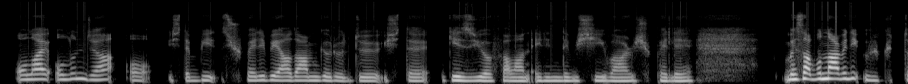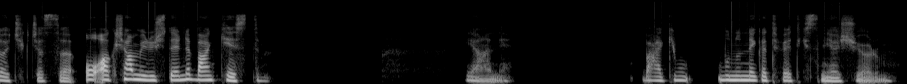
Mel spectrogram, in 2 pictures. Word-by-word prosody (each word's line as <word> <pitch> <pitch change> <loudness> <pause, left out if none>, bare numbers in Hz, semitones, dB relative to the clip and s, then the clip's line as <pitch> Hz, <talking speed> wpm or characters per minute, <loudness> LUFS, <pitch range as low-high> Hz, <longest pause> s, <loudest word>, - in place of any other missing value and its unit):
olay 235 +2 +2
olunca 225 -2 -1 0.2
o 185 -1 -6 0.2
işte, 170 -1 -8
bir 190 -3 -3
şüpheli 190 0 -3
bir 185 -2 +2
adam 180 0 +1
görüldü, 170 -2 -2
işte, 165 -2 -5 0.2
geziyor 175 -2 +3
falan 165 0 0
elinde 170 0 0
bir - - -2
şey 175 0 -3
var 165 0 0
şüpheli. 165 0 -2 0.9
Mesela, 235 +3 +7
bunlar 260 0 +9
beni 265 +1 +2
ürküttü 190 -1 -6
açıkçası. 155 -3 -6
O 225 - +3
akşam 230 +2 +4
yürüyüşlerini 205 +3 +1
ben 205 0 +4
kestim. 175 -5 -4 1.9
Yani. 80 -1 -7 1.3
Belki 180 +1 -5
b 190 - -3 0.3
bunun 200 -1 +3
negatif 185 -4 -1
etkisini 165 -1 -5
yaşıyorum. 155 +3 -6
180 Hz, 110 wpm, -23 LUFS, 170-205 Hz, 1.9 s, bunlar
